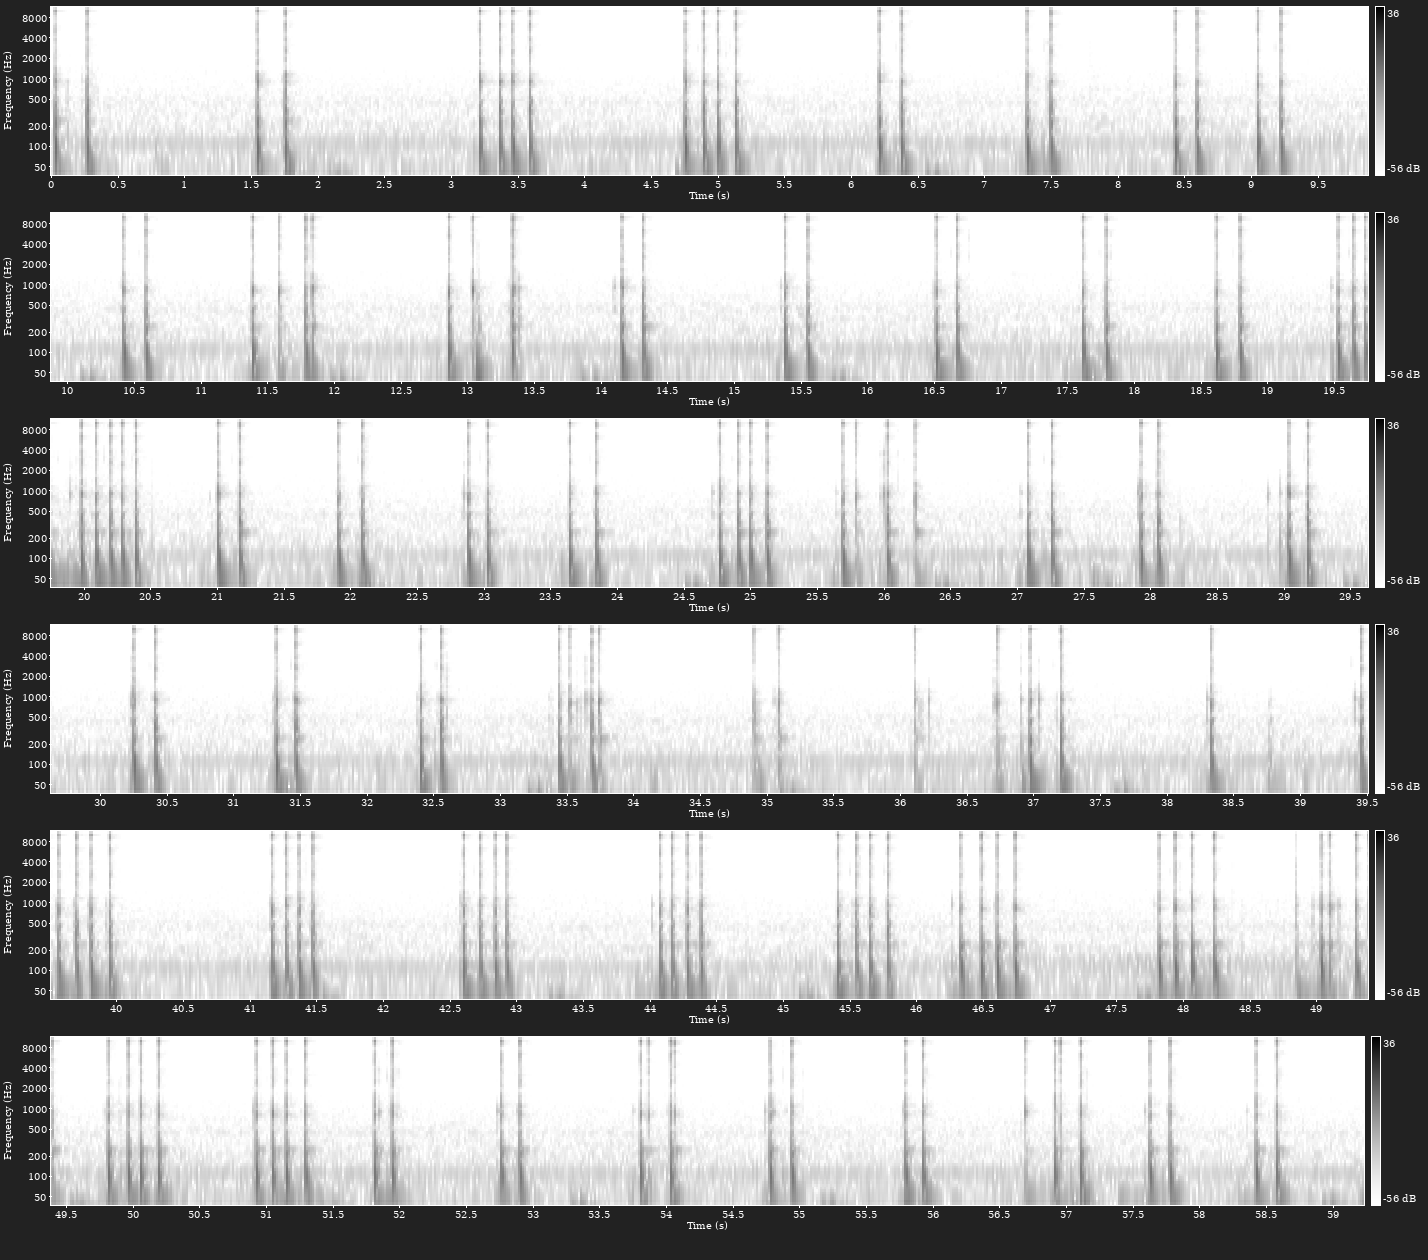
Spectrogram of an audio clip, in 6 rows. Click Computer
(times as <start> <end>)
0.0 0.4, 1.5 1.9, 3.2 3.7, 4.7 5.3, 6.2 6.6, 7.3 7.8, 8.4 9.4, 10.4 10.8, 11.4 12.0, 12.8 13.5, 15.3 15.7, 16.5 16.8, 17.6 17.9, 18.6 18.9, 19.5 21.3, 21.9 22.2, 22.8 24.0, 24.7 26.4, 27.0 28.2, 28.9 29.3, 30.2 30.6, 31.3 31.6, 32.4 32.7, 33.4 33.9, 34.9 35.2, 36.1 37.4, 39.4 40.1, 41.1 41.6, 42.6 43.1, 44.0 44.5, 45.4 46.9, 47.8 50.3, 50.9 52.1, 52.7 53.0, 53.8 55.1, 55.8 56.1, 56.7 58.7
